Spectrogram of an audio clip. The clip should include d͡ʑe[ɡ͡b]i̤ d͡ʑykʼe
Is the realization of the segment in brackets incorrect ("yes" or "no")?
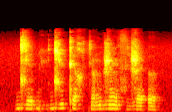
yes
